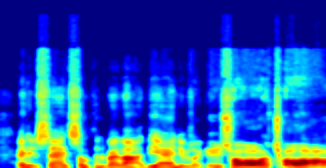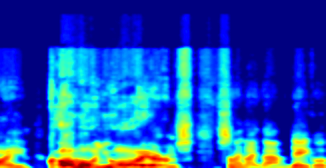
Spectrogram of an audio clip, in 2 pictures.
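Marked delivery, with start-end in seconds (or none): 2.1-5.2 loud, very slow, rough, drawn-out voiceover voice. Imitating a promotional video voiceover for fans: Ray Winstone voice. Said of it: "There's my Ray Winston impression".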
